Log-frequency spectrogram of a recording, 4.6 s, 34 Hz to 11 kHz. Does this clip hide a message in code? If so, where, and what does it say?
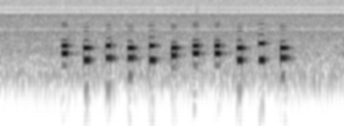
Yes: DTMF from 0.8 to 3.8 s, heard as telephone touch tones, dialled by machine, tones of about 70 ms. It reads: 01542700134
